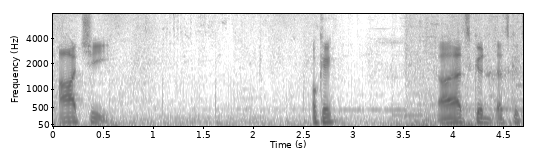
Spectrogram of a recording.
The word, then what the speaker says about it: AQ1H: FYI, AQ1H's name is pronounced Achi.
